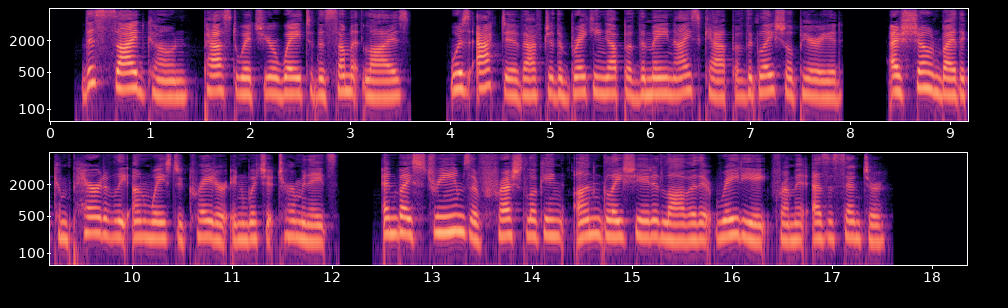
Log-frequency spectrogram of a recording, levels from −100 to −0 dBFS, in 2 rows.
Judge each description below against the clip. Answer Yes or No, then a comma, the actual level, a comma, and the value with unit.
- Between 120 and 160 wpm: No, average, 170 wpm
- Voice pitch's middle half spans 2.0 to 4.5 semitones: Yes, average, 2.8 semitones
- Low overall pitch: No, high, 200 Hz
